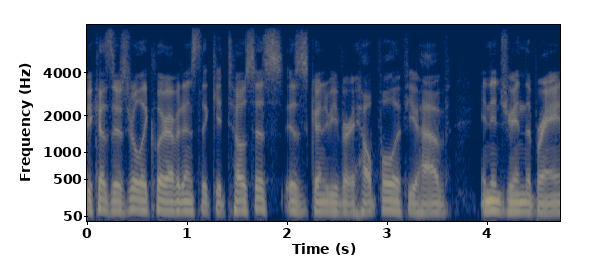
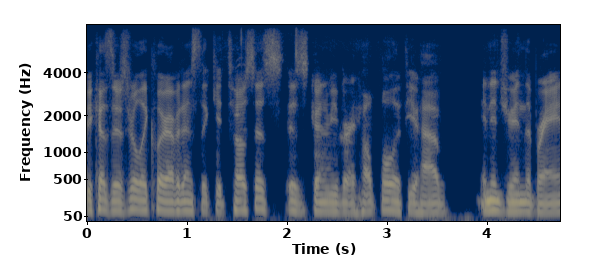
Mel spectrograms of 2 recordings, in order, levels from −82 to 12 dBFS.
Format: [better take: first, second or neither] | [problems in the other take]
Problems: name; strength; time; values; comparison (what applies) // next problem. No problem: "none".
first | noise reduction (neural mask model Resemble Enhance denoiser)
